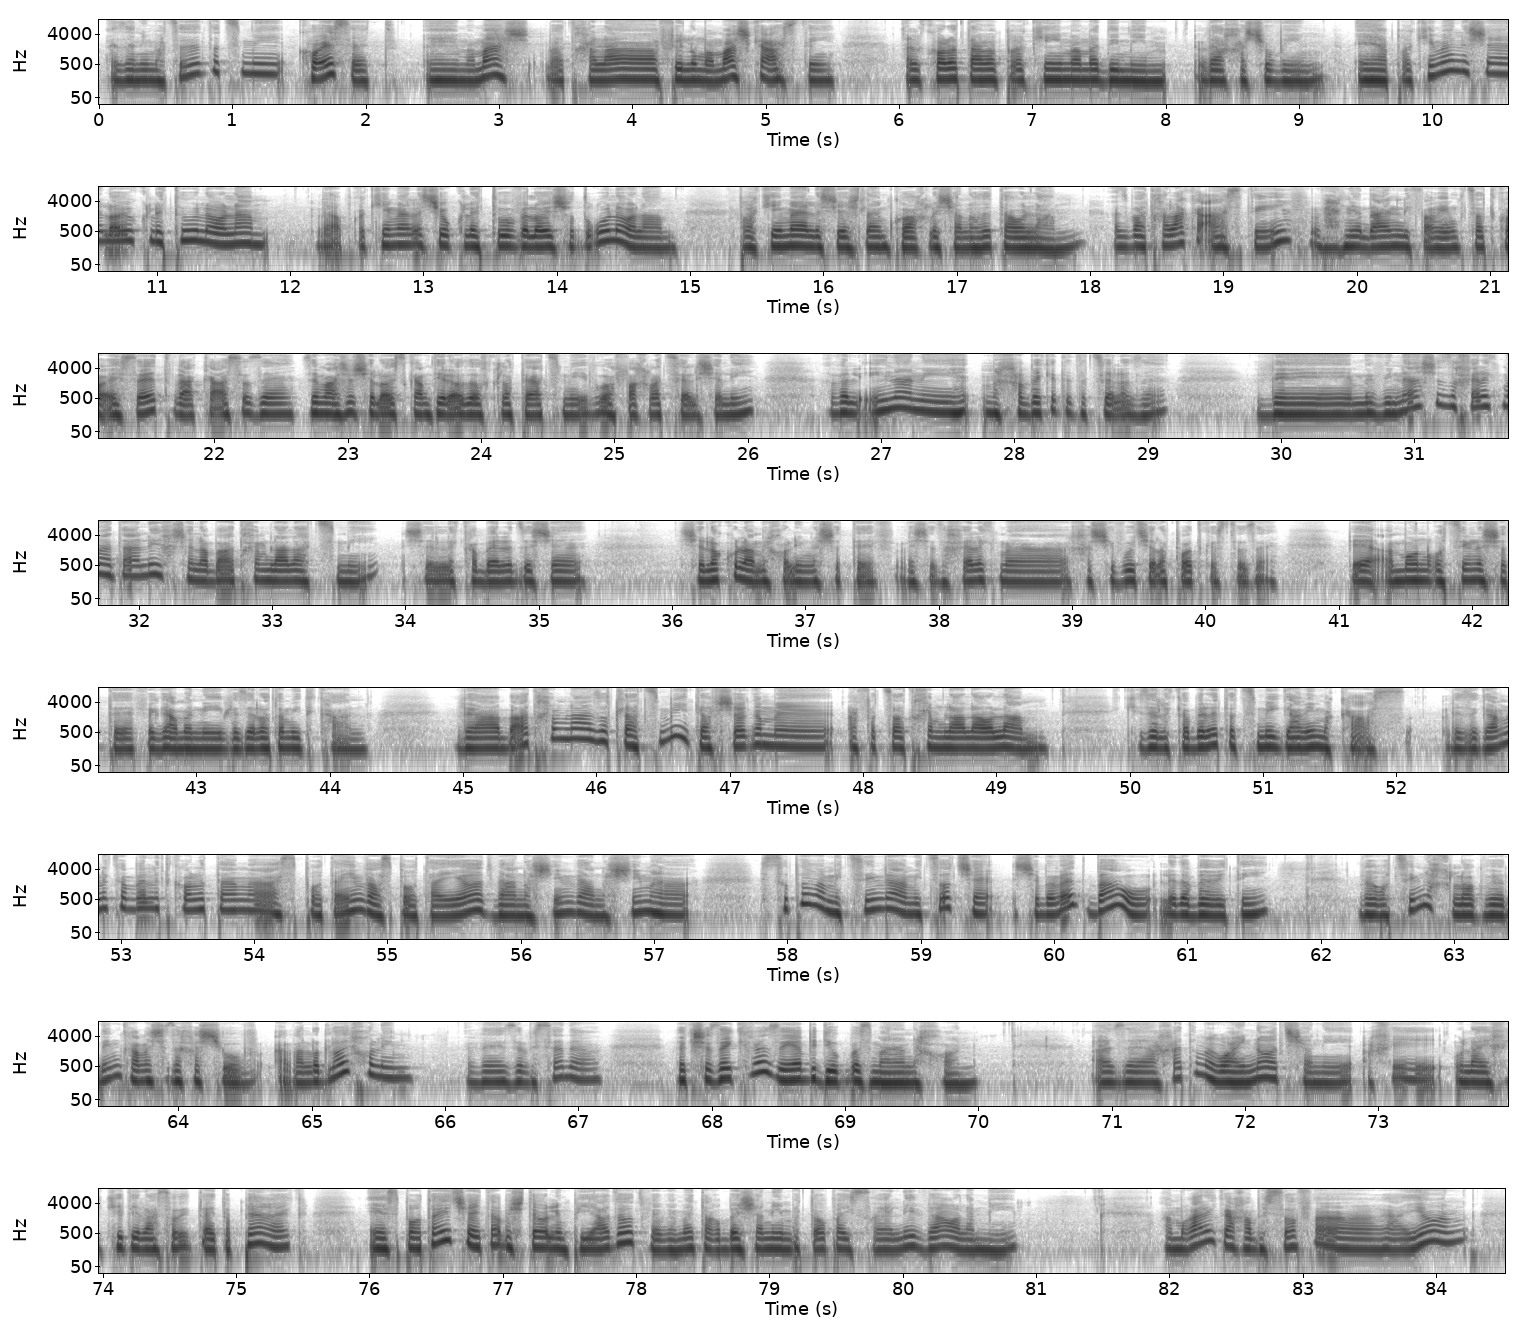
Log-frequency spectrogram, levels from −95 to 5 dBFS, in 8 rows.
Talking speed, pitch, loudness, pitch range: 125 wpm, 175 Hz, -26 LUFS, 165-195 Hz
